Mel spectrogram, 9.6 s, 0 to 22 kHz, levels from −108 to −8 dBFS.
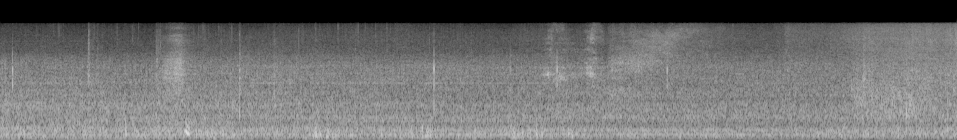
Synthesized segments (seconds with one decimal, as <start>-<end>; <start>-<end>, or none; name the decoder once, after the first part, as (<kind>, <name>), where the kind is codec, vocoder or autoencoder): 0.0-7.4 (vocoder, BigVGAN v2); 8.7-9.6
